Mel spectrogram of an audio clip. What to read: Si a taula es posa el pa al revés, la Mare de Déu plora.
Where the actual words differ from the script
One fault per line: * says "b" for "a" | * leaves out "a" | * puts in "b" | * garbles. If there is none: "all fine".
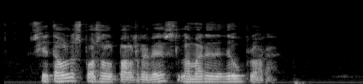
all fine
